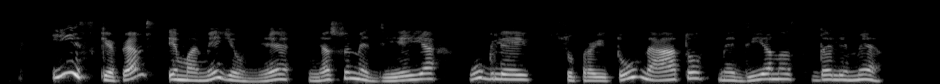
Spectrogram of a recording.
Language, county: Lithuanian, Šiauliai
